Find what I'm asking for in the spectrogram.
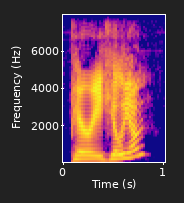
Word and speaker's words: perihelion: One is that Jupiter is in opposition, and then Jupiter is in, correct me if I say this wrong, perihelion? – Correct. Yes.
